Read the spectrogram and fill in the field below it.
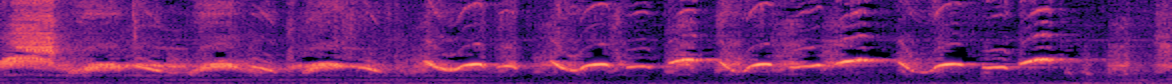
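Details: Chinese hwamei giving its 'hót xòe' song while playing eagle wings: a steady series of rounded, looping whistles, each rising and falling, repeated roughly three times per second, with a soft low hum beneath.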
